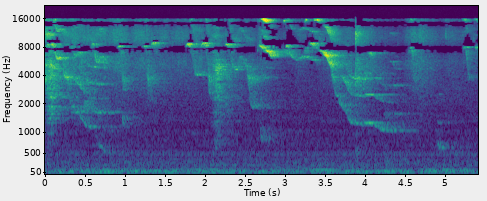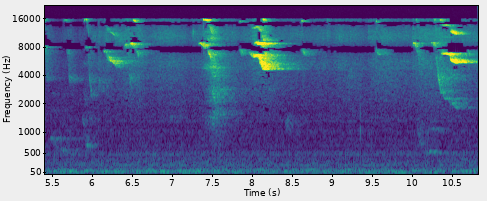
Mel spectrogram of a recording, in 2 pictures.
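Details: Litter of six Asian small-clawed otter pups at Brookfield Zoo, born November 18, 2021, raised behind the scenes by Pearl and Adhi; busy stream of high falling squeaks and chirps from multiple pups, constant low mechanical hum beneath.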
